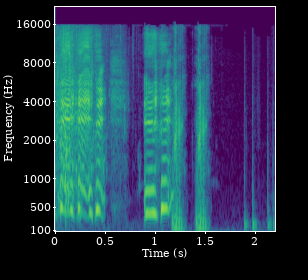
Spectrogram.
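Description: A cartoon piglet's high voice making short playful vocal sounds while playing in the bath: two brief calls and a shorter third one about a second and a half in.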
